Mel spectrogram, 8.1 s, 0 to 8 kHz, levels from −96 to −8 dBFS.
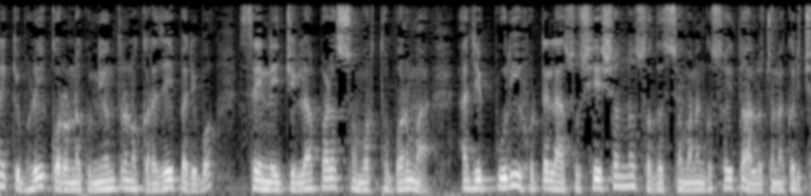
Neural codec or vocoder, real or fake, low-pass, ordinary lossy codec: none; real; 7.2 kHz; none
